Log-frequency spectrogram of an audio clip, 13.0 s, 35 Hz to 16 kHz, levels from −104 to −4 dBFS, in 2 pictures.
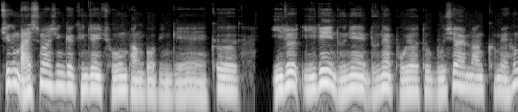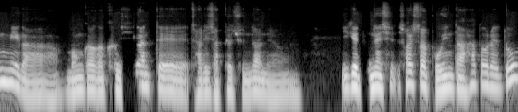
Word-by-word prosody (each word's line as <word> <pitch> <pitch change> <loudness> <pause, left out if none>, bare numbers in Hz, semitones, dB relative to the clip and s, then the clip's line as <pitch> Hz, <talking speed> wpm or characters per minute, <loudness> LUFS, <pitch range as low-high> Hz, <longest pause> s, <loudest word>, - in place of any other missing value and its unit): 지금 170 -1 +2
말씀하신 145 +6 +2
게 140 -1 +2
굉장히 125 0 +3
좋은 120 +1 +1
방법인 95 -3 -1
게 90 0 -3
그 115 -3 +1 0.4
일을 135 +7 +4
일이 125 +9 +4
눈에 120 +1 +3
눈에 120 +6 +1
보여도 105 0 -1
무시할 110 +9 0
만큼의 115 -4 -1
흥미가 95 - -1
뭔가가 110 +1 -1
그 115 0 -3
시간대에 115 -9 -2
자리 100 +2 -3
잡혀 95 +3 -5
준다면 90 -3 -4 0.5
이게 130 +2 +4
눈에 130 +1 +5
시 120 - -10
설사 150 -4 0
보인다 120 0 +2
하더라도 150 - -1
115 Hz, 305 characters per minute, -23 LUFS, 100-135 Hz, 0.5 s, 눈에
